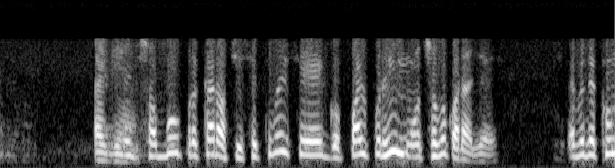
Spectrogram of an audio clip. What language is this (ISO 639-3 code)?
ori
